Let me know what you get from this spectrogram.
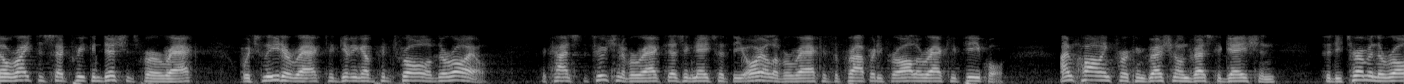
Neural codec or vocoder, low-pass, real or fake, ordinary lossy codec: none; 7.2 kHz; real; AAC, 16 kbps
